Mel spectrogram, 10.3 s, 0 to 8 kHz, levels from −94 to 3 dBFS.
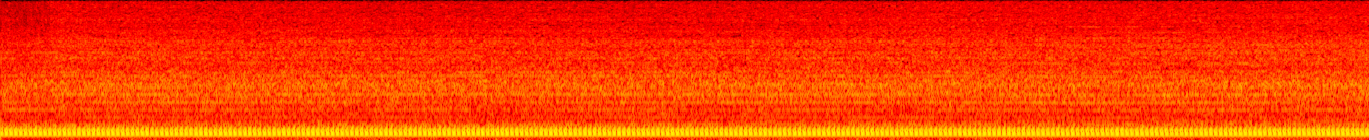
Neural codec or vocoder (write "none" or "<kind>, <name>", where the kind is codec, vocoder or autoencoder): none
